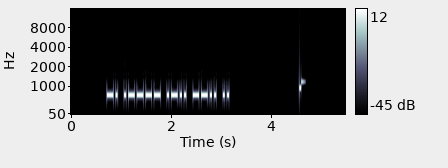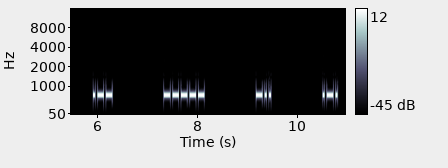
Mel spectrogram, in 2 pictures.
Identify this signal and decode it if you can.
Morse code, heard as a keyed tone, about 28 wpm, spaced as for 13 wpm, 700 Hz. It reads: N1LZI W0DR
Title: USA Call Signs - 8x Character Spacing - 28wpm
